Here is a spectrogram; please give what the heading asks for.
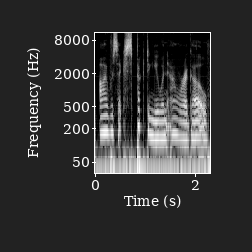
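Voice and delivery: quiet muttering under the breath. Snape appears at the tent flap as Draco arrives, muttered. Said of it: "he muttered".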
